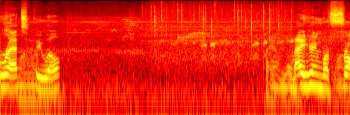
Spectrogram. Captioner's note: fauna chirping and chittering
